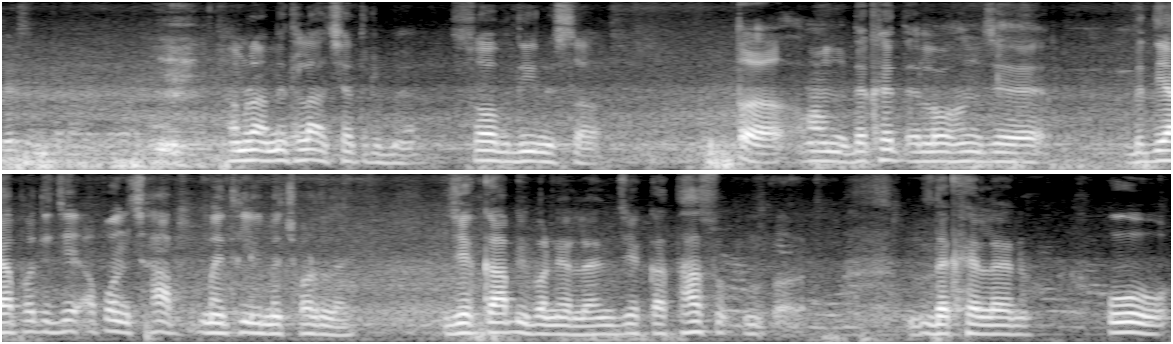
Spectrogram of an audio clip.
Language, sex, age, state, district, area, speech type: Maithili, male, 60+, Bihar, Madhubani, rural, spontaneous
